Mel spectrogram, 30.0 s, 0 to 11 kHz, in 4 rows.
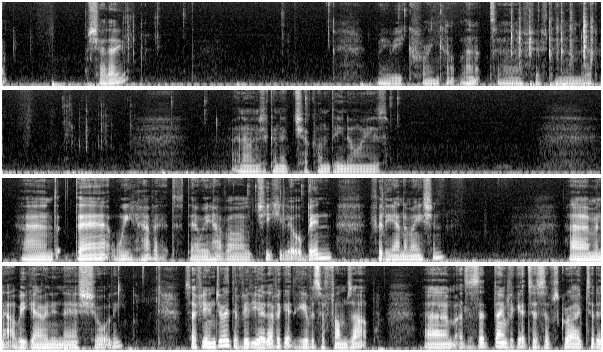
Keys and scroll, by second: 6.9 KP_0.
